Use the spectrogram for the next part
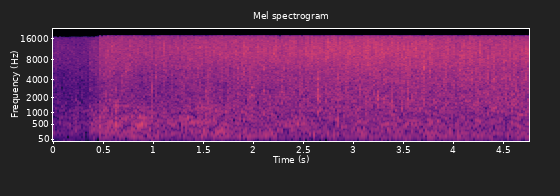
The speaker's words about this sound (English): A moment passes between them before the heavens suddenly open and they make their way through a torrential downpour to a door at the rear of the house.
